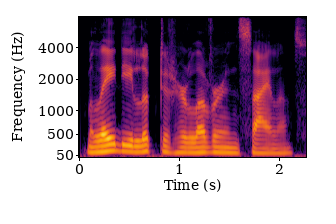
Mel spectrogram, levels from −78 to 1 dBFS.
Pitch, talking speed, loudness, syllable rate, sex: 110 Hz, 185 wpm, -18 LUFS, 6.2 syllables/s, male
